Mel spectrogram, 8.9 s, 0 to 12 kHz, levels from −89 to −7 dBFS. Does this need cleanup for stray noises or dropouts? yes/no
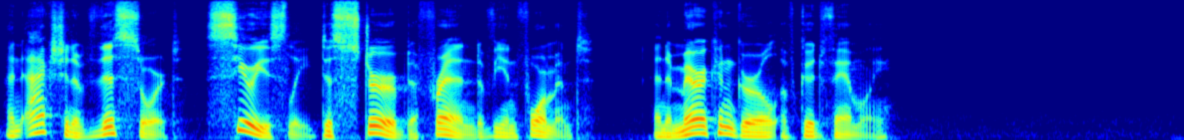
no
